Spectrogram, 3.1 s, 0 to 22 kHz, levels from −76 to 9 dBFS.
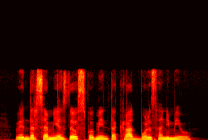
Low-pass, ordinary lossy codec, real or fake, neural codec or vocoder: none; none; real; none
